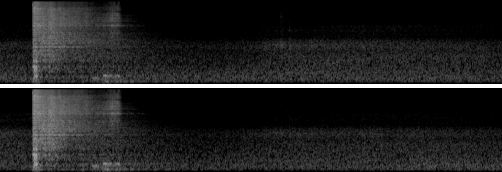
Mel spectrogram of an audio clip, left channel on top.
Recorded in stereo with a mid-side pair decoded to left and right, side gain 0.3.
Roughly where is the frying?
Ahead right.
